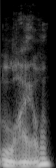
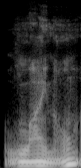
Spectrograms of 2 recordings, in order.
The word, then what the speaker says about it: Lionel: First of all, I am Lionel because I'm going to remember this time. Not Lyall, Lionel.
